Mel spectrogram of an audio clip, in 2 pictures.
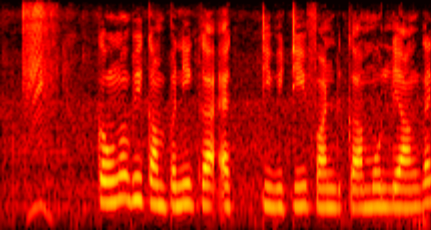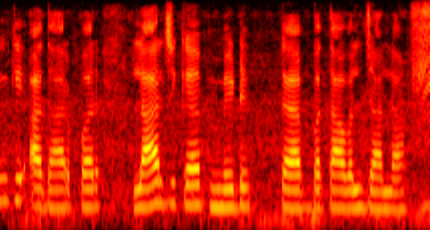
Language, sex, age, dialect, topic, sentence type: Bhojpuri, female, 18-24, Western, banking, statement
